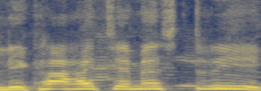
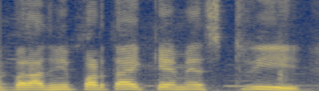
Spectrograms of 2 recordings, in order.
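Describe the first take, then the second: First: 'केमिस्ट्री' read with a ch sound as in chair, as spelt; wrong spelling-based reading. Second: 'केमिस्ट्री' said with a k sound at the start; correct reading. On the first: Teacher shows pupils the mistaken reading, ch sound. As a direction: say 'केमिस्ट्री' starting with ch, not k. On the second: Teacher gives pupils the right reading, k sound. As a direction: say 'केमिस्ट्री' as kemistry, hard k. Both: Shown as a demonstration.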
